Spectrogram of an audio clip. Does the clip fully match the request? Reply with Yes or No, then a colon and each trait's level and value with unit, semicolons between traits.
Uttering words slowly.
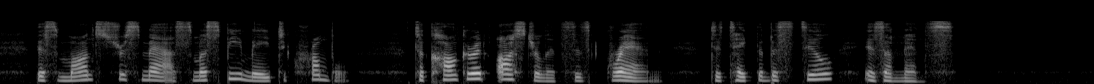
Yes: slow, 110 wpm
